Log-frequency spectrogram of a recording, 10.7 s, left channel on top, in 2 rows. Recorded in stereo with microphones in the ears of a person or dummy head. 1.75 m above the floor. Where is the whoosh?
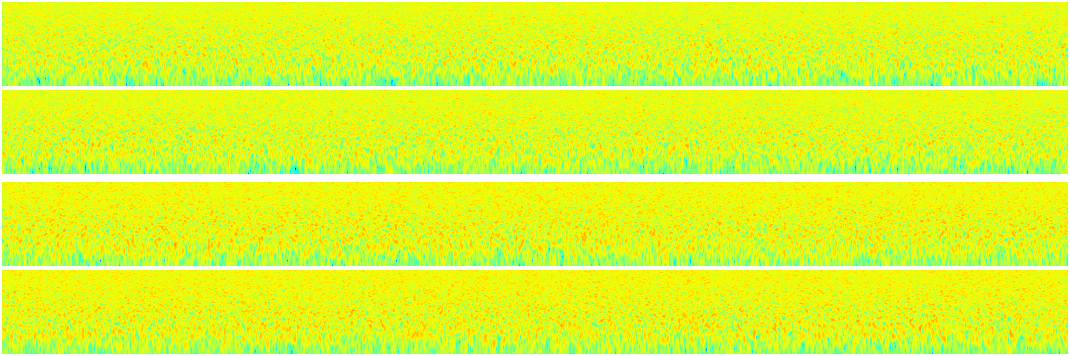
No whoosh in this recording.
